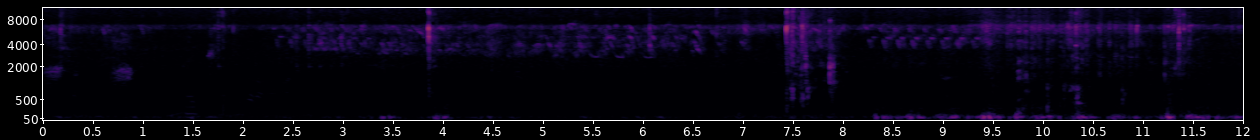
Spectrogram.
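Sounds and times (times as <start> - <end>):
birds chirping: 0.0 - 10.3
wind rumble on microphone: 8.2 - 12.0.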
